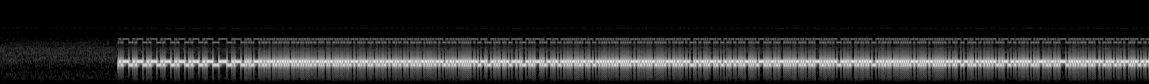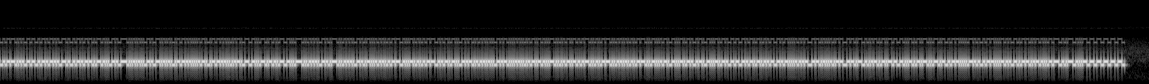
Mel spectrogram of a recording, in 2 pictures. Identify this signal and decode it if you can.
NAVTEX (SITOR-B), 100 baud, 170 Hz shift, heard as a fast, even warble, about 1000 Hz centre. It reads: ILXG CNDM MNRA XJTV YXRX PRSC LTBO RDTE SCLG XRDW AOGT AITE CZWU FZMK WYOP GTPQ HVBN WPHN RLAS IYCP RHUW NNWG MQXZ MMMN RCDH AUKD LZYF CUDY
